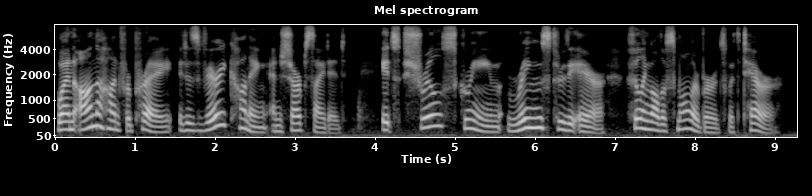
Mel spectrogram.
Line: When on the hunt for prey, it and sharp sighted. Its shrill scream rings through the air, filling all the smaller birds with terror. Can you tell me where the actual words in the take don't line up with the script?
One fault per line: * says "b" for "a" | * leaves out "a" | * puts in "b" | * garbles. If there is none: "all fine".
* puts in "is very cunning"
